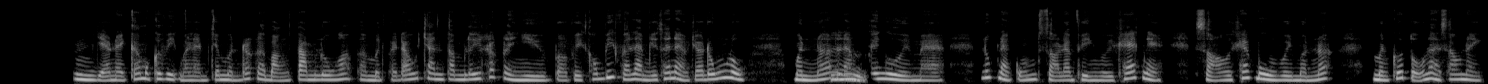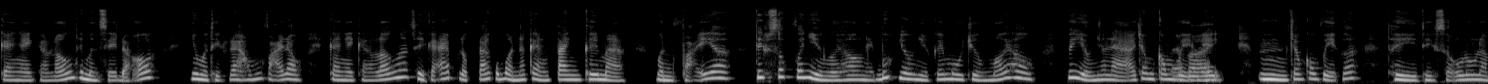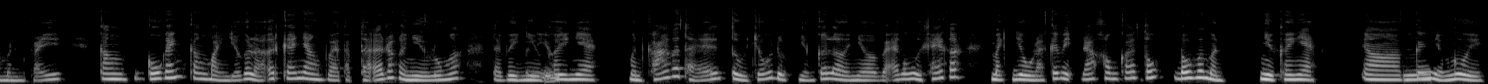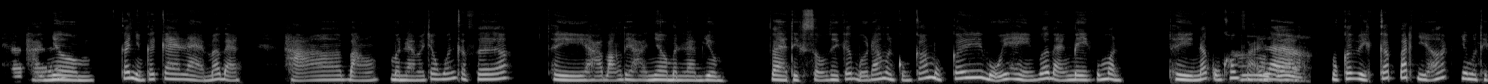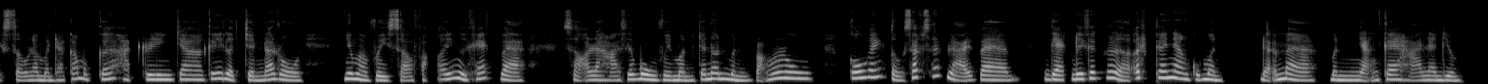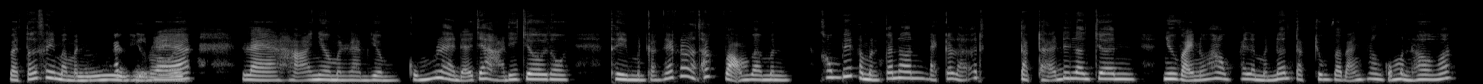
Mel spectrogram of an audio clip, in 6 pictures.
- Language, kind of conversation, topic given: Vietnamese, advice, Làm thế nào để cân bằng lợi ích cá nhân và lợi ích tập thể ở nơi làm việc?
- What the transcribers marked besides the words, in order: other background noise; horn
